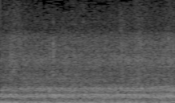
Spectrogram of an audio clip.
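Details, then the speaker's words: Newly wired boat engine-compartment ventilation fan, first test after connecting to the fuse panel: steady rushing airflow with a low even hum, no rattle or grinding; powerful but noisy, normal. "ouais on l'entend l'uteur il est là ça ouais jeentends c'est puissant quand même c'est puissant mais"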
